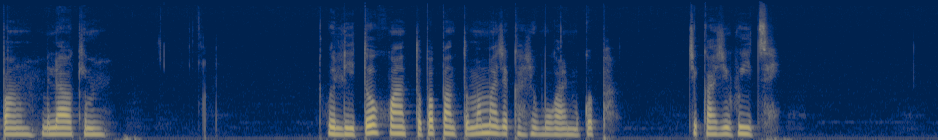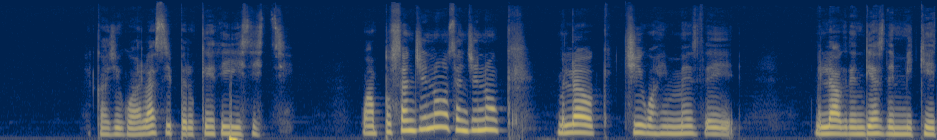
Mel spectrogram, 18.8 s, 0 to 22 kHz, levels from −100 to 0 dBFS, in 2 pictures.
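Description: A speech recording in which a single deep, dull thump lands between 11.69 and 11.77 s, peaking at about -11 dBFS and dying away within roughly 18 ms. That low-frequency knock is a phantom power thump: phantom power or a similar supply was switched on or off while the input was live, and the sudden DC step passed through the coupling capacitors into the signal path as a brief bass transient.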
